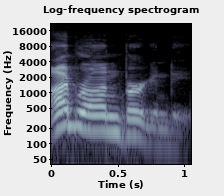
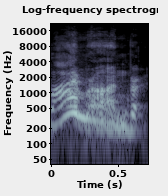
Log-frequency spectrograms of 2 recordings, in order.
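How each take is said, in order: First: It is said in a deep voice. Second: It is said in a high voice.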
